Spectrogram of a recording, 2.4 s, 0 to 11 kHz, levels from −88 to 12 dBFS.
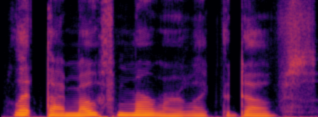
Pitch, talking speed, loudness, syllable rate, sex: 195 Hz, 175 wpm, -18 LUFS, 4.1 syllables/s, female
